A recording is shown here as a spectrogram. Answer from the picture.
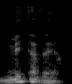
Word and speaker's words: métavers: Ouais, Euh, En français, il faudrait dire métavers. ok. Métavers, méta avec un accent sur le premier et un S à la fin, comme univers.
